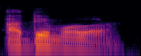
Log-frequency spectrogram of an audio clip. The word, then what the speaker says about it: Adola: name is um my surname is hard to understand and pronounced if you're not from Nigeria um but it's adola what it means is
